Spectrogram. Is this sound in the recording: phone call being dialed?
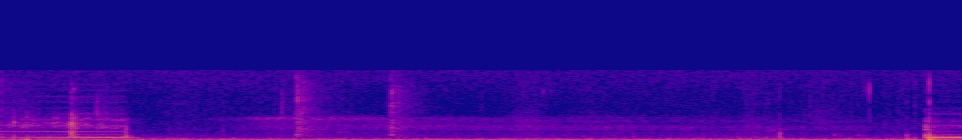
yes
